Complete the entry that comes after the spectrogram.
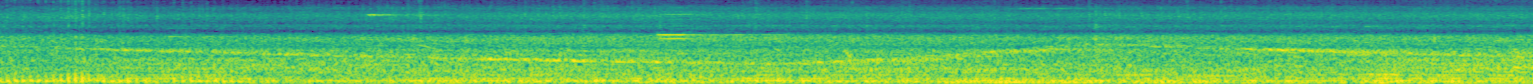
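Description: A siren wailing slowly: its pitch falls over the first four seconds, climbs again about four seconds in, and falls once more near the end, over a steady low rumble.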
